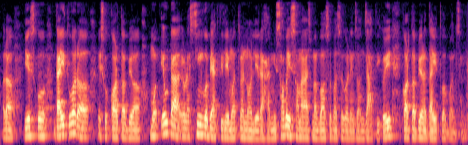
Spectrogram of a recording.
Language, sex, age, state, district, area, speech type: Nepali, male, 18-30, West Bengal, Darjeeling, rural, spontaneous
